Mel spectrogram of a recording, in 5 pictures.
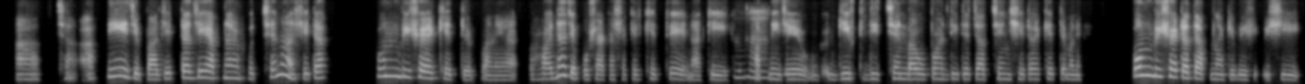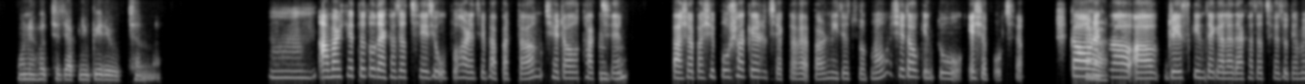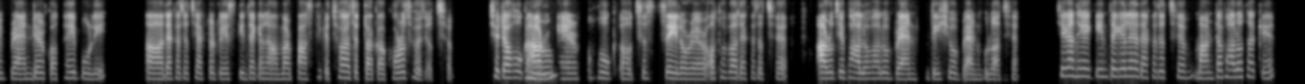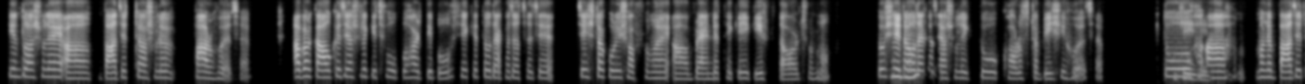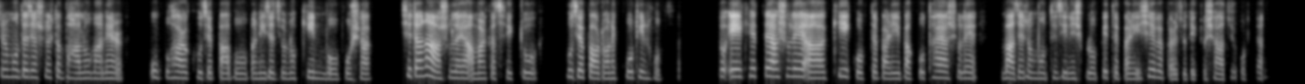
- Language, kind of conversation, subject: Bengali, advice, বাজেটের মধ্যে ভালো জিনিস পাওয়া কঠিন
- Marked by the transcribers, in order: "গিফট" said as "গিফ"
